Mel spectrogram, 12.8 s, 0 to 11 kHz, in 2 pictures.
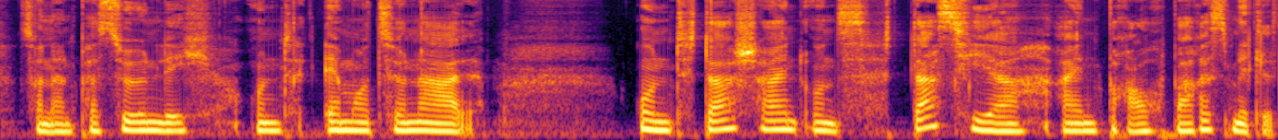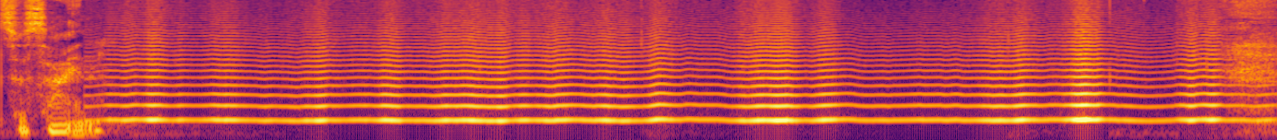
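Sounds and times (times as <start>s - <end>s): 
speech: 0.1s - 7.1s
mosquito whine: 6.8s - 12.7s.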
